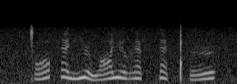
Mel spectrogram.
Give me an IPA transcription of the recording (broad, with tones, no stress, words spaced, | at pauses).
ǀɔː˨˥hæ˥˧lʲŋə˞˥˩ wɑː˨˥lʲɔ˥˧ɣæ˥˧fθæ˥˩ ǃʰə˞˨˥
